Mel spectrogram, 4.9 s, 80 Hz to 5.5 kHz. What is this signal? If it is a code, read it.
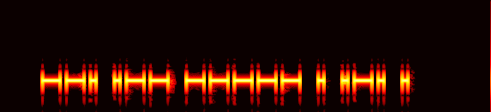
Morse code, heard as a keyed tone, about 20 wpm, 700 Hz. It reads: GW0ERE
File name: UK MASTER QSOs TRAINING / 20WPM / UK MASTER QSOs 0045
